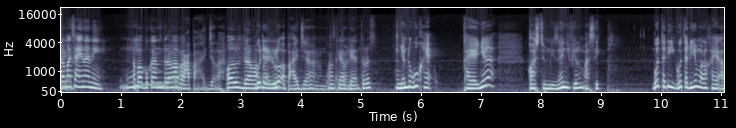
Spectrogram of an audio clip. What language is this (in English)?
Indonesian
